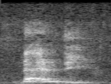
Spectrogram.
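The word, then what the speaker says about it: Nadi: In the Fijian Islands, the airport that I've gone into always is Nandi, and the Melanesian natives, the natives of the west of the Pacific, they nasalise D's and G's.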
